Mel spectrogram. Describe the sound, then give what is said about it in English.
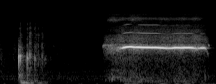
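A whistle built into the handle of a beer mug sounds one sustained, shrill, steady high tone lasting about a second, loud and alone. “And then it says, whistle for your beer. And it has a nifty little whistle built right into the handle.”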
